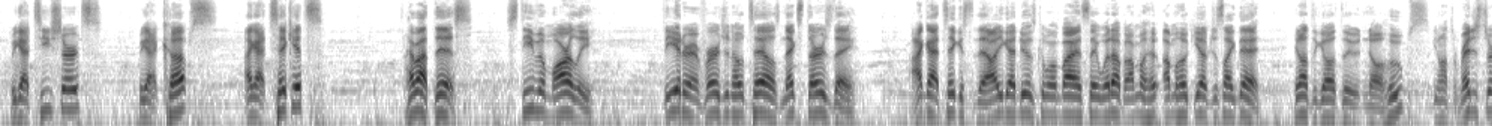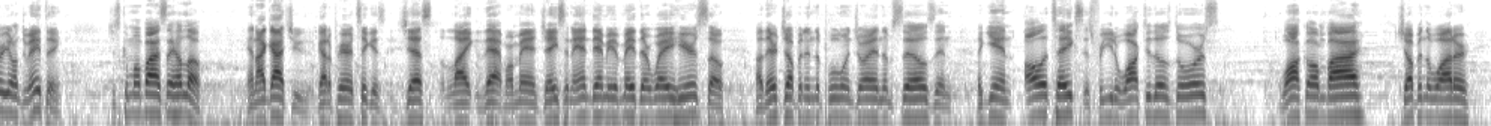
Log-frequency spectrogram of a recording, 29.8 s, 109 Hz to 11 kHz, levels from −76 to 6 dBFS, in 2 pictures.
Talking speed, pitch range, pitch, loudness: 250 wpm, 145-170 Hz, 155 Hz, -21 LUFS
